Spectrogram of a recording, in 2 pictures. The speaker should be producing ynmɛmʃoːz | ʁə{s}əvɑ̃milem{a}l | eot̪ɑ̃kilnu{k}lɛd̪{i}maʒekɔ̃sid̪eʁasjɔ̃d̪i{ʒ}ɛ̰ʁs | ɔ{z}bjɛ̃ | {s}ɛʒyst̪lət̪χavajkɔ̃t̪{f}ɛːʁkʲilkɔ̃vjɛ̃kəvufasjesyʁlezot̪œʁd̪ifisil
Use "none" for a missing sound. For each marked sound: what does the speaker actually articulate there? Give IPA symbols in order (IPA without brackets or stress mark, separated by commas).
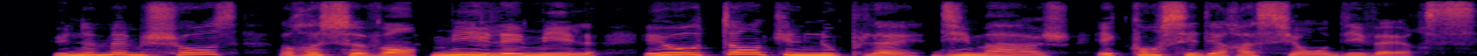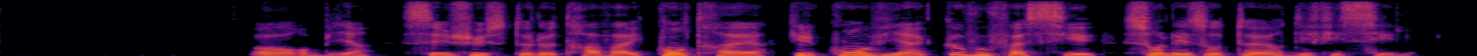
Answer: s, i, p, i, v, ʁ, s, χ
